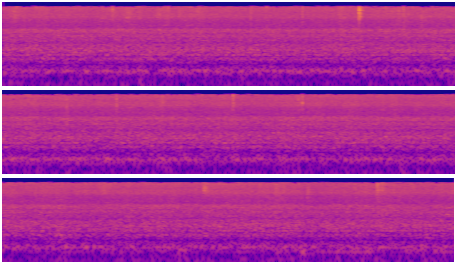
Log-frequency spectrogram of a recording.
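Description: Tyres rumble on the runway surface.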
